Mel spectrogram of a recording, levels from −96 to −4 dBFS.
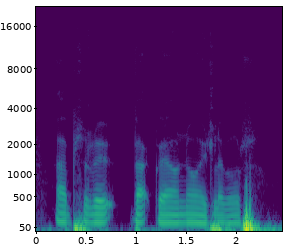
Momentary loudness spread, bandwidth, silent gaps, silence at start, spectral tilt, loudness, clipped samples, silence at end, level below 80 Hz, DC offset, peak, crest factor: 14 LU; 2.3 kHz; none; 0.2 s; -12 dB/octave; -38 LUFS; under 0.1%; 0.05 s; -34 dBFS; under 0.1%; -6 dBFS; 24 dB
